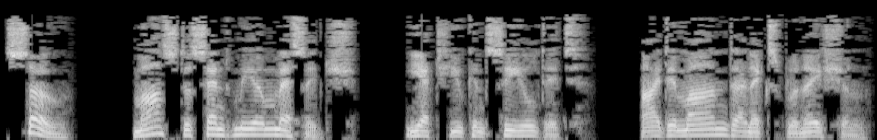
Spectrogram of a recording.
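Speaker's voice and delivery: usual speaking voice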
